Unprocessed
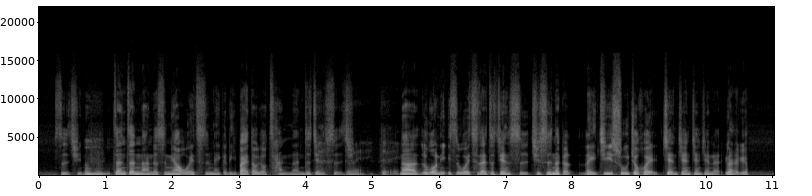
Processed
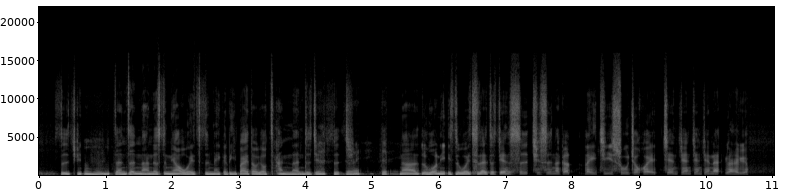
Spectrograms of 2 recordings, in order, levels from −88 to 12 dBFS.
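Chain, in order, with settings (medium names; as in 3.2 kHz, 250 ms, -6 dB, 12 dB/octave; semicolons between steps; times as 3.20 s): level held to a coarse grid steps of 21 dB; high-pass sweep 180 Hz -> 730 Hz, 6.35–7.41 s; 1.27–2.56 s: treble shelf 5.6 kHz -> 8.2 kHz +8 dB; trim +2.5 dB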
